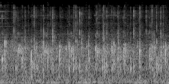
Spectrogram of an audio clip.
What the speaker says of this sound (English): Now that's worth giving that a round of applause.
